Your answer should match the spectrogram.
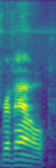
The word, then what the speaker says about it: Revell: For those of you that are typing in there on the bottom, it's Revell. It's Revell. Rhymes with Bell.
